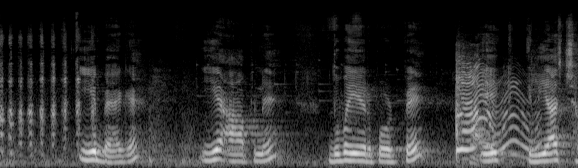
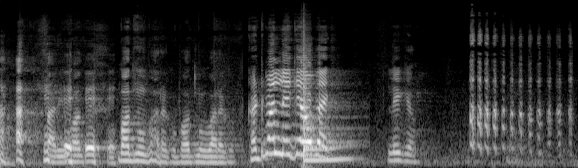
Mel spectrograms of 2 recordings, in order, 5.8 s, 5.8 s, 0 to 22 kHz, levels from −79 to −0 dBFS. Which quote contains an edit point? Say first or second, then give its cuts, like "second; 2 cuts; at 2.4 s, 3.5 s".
second; 1 cut; at 2.3 s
